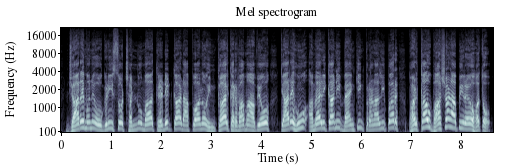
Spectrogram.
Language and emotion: Gujarati, angry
